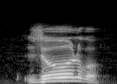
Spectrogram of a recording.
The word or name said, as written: zoolgo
